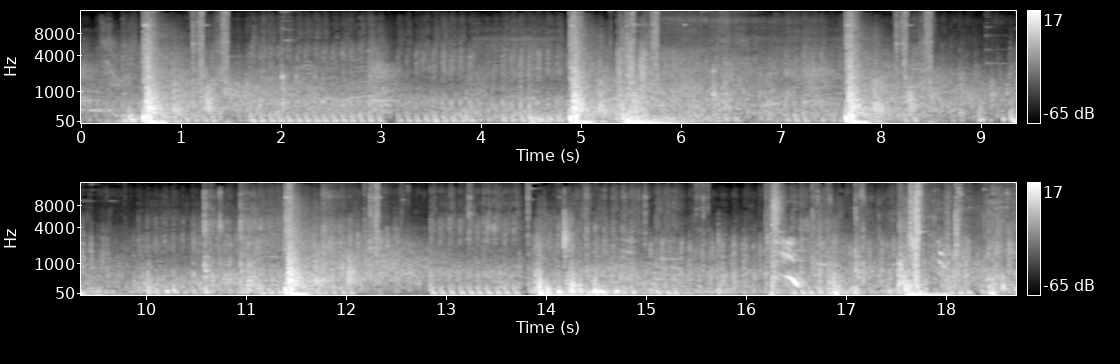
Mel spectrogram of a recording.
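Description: A rifle fires loud single shots, each followed by a short echo.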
